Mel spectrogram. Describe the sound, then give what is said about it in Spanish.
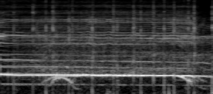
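Loud audience cheering and applause welcoming a performer, running steadily throughout, with sharp clap-like bursts scattered over a sustained tonal hum, and no talking. “Pero lo reciben con un fuerte aplauso, mi gente”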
